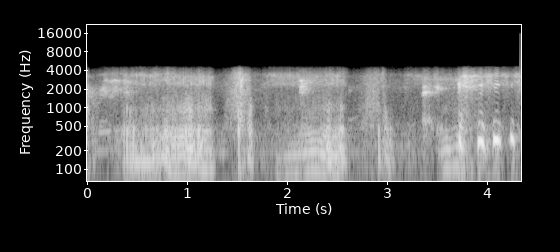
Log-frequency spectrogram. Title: Snoring Dog..hilarious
